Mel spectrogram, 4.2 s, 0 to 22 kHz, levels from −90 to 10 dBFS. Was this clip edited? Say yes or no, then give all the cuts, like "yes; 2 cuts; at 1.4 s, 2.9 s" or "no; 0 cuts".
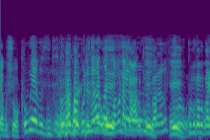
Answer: no; 0 cuts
